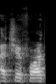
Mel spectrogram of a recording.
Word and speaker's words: Ejiofor: Chiwetel Ejiofor.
